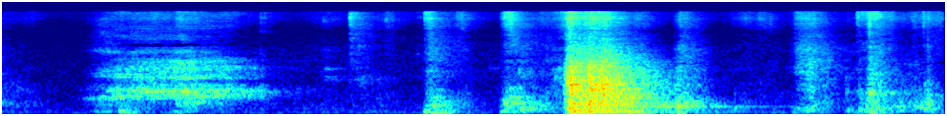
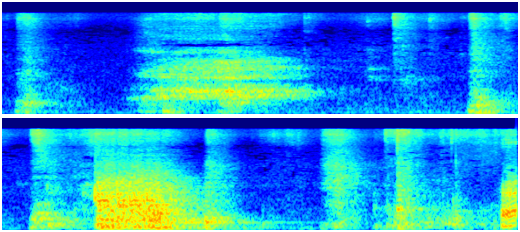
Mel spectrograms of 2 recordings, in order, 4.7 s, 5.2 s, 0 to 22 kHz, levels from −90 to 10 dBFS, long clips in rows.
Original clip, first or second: first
